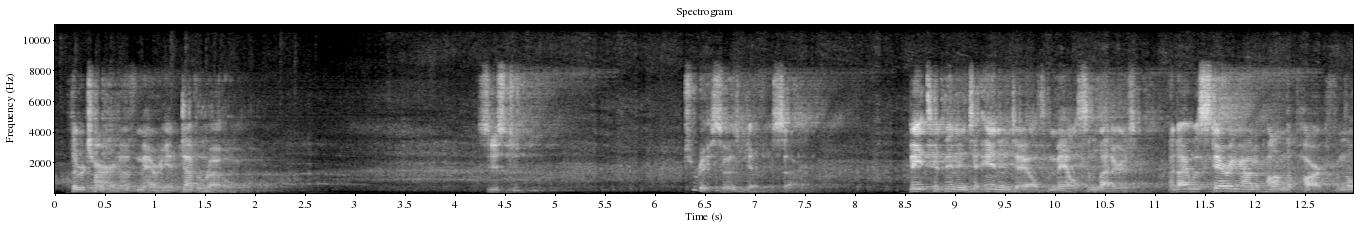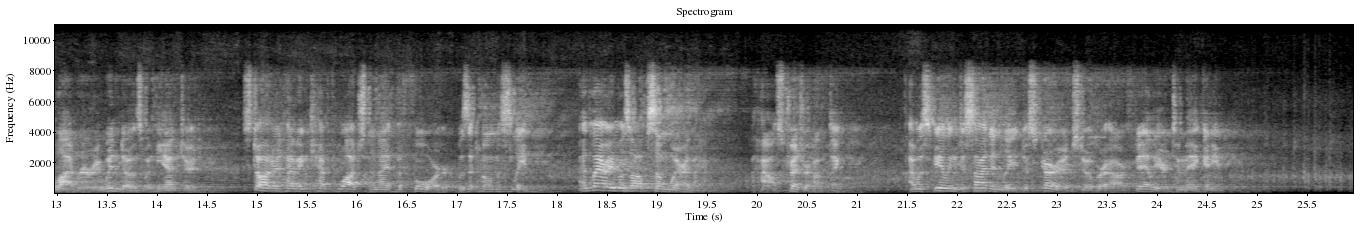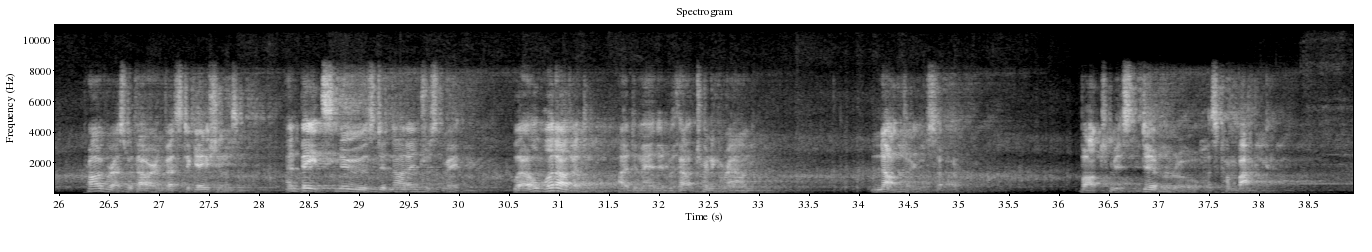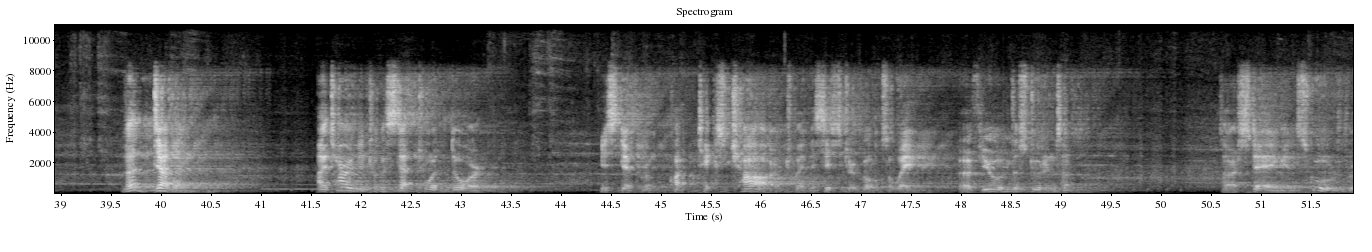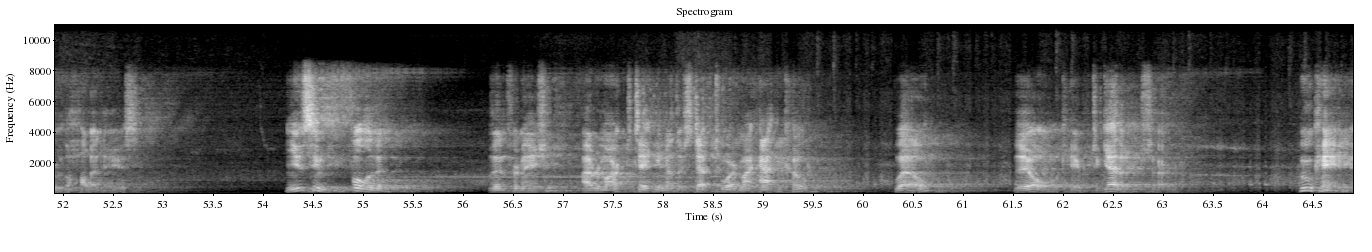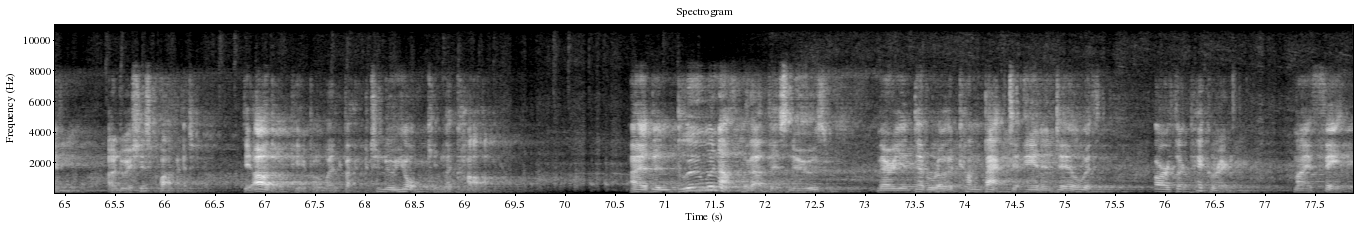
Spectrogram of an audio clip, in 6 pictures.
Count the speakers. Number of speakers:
one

